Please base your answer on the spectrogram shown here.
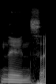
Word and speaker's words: Nunes: on really excited to be discussing the biggest noons Insidious business today uh yeah thank you so much for the invitation my pleasure man you've already told me something it's noon so I've got to stop pronouncing it right correctly I'm so bad at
